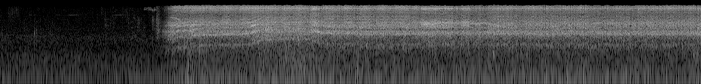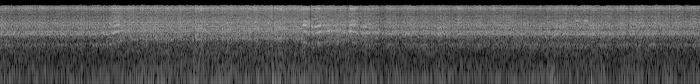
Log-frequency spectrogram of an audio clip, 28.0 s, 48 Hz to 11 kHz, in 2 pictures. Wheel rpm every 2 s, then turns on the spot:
0, 40, 180, 180, 160, 160, 160, 160, 210, 230, 180, 160, 160, 160.
none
